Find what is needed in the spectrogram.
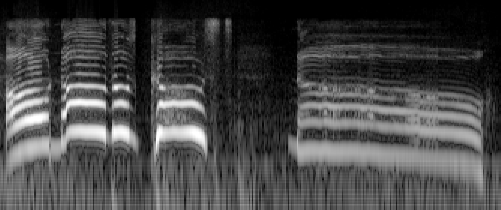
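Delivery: high, loud cry of dismay; dismayed shout. Real, not acted. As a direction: shout out in shocked despair. Losing ghosts in a live cast.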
